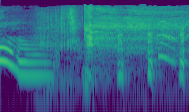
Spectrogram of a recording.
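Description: A small dog lets out a high, falling whine, then a few short, sharp yips in quick succession, close by and fairly clear with no talking over it.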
